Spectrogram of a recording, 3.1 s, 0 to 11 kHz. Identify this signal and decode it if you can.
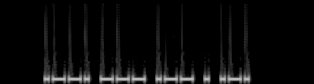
Morse code, heard as a keyed tone, about 30 wpm, 700 Hz. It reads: POWER
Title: Sets of 4 Words - New Word Drill - 30wpm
